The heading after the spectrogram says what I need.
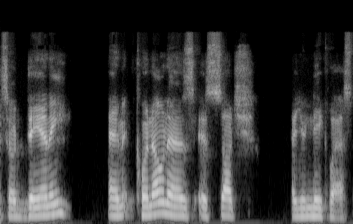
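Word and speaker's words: Quiñones: a Q, it'll be Quinones. Yeah. But if you're like Hispanic, everyone's gonna pronounce it with a K, like Quinones. Yeah. So, but a lot of people they slaughter. I done got called Quiznos, Quinones.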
